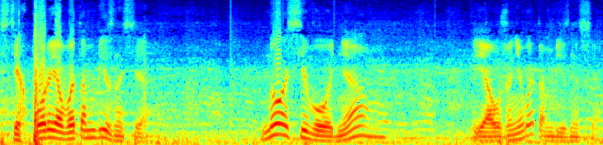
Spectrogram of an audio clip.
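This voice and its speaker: With music in the background, a man at medium pitch speaks at a moderate pace, his pitch swinging very widely, with long, frequent pauses. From Ukraine, Kyiv. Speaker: metal band frontman. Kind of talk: casual interview. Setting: microbrewery bar in Tel Aviv. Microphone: old media player recording, poor quality.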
